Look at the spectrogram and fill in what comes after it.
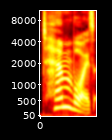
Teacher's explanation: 10 boys is universally pronounced by native speakers as 10 boys with an M.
